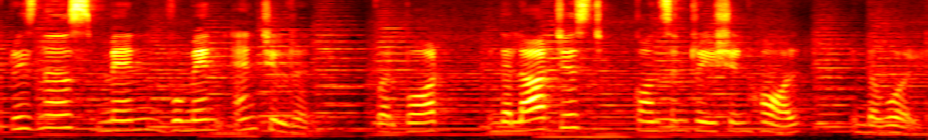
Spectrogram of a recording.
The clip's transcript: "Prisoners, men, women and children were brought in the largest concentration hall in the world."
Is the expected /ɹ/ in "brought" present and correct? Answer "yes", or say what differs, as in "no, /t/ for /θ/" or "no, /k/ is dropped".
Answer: no, /ɹ/ is dropped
